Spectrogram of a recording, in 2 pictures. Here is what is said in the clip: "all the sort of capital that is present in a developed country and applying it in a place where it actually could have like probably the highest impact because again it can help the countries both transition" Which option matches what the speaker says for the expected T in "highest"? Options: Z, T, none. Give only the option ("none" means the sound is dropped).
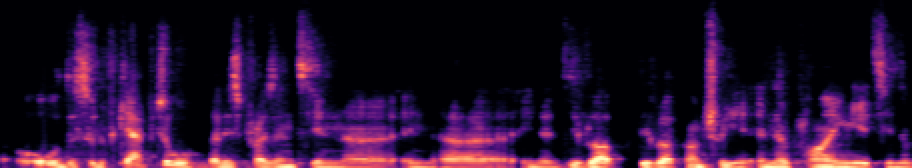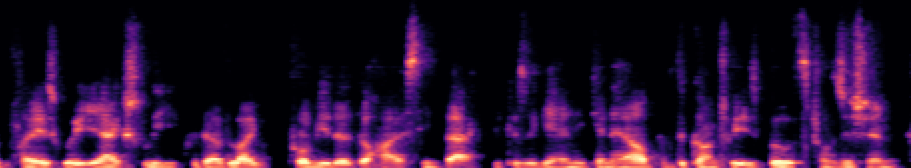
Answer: T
